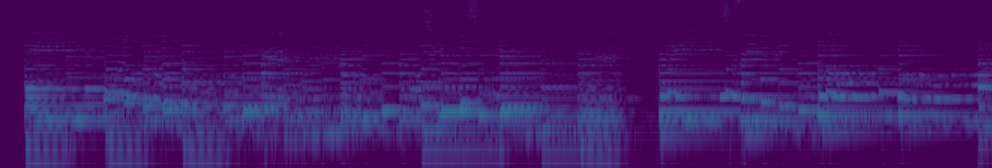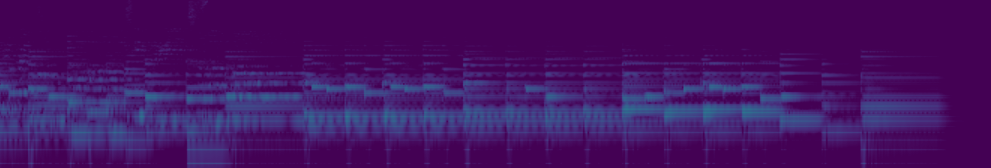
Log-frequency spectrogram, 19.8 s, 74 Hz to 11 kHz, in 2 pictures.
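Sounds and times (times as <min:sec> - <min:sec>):
piano accompanying an allegretto art song: 0:00.2 - 0:19.8
person singing an allegretto art song: 0:00.3 - 0:13.4.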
